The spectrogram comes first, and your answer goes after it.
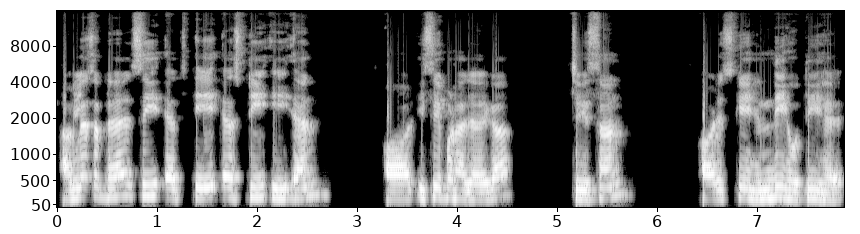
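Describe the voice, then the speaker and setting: Slow, deliberate male teacher. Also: sits high, fairly even intonation, low-quality recording. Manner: slow, deliberate, pausing between short phrases. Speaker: English teacher. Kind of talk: classroom-style explanation, spelling words letter by letter.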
